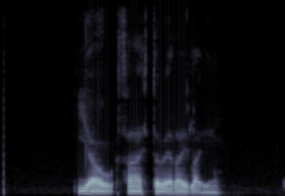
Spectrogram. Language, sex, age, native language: Icelandic, male, 13, Icelandic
